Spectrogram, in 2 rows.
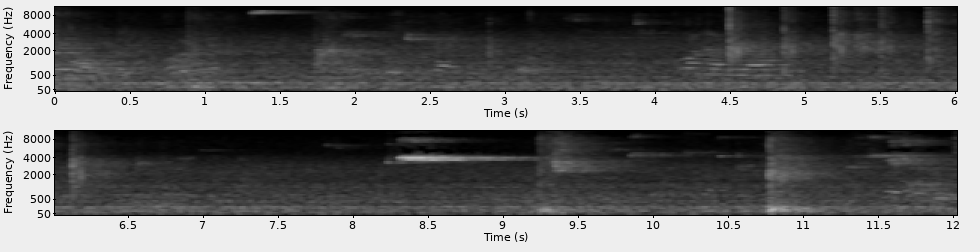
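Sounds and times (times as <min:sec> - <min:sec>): volleyball bouncing on gym floor: 0:00.8 - 0:01.9, 0:10.7 - 0:11.2
referee's whistle: 0:08.2 - 0:09.3.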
